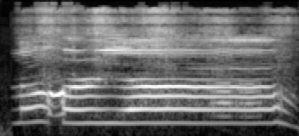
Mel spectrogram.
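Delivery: high, loud sing-song call; calling out to a pet. Real, not acted.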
